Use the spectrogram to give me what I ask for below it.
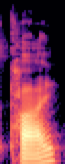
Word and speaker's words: chi: comes from Kai squ it's spelled Chi but we do pronounce that as Kai the Dees of Freedom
